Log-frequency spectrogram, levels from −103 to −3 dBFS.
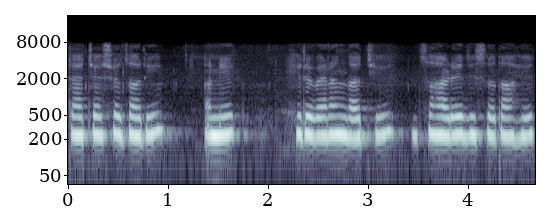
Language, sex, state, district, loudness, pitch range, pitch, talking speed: Marathi, female, Maharashtra, Sindhudurg, -23 LUFS, 230-240 Hz, 235 Hz, 100 wpm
